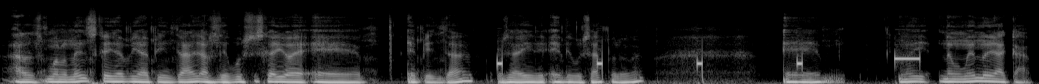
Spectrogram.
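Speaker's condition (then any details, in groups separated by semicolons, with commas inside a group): Down syndrome; intellectual disability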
